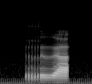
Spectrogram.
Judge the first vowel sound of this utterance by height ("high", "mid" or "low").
high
